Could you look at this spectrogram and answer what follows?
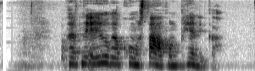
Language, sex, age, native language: Icelandic, female, 30-39, Icelandic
